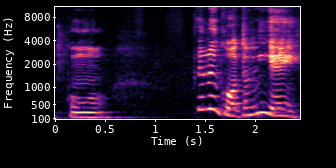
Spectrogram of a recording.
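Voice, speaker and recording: A man talks in a high voice. Audible room echo and noticeable background noise surround him. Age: 60s. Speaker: channel co-host. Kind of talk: personal storytelling. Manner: halting, with repetitions.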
